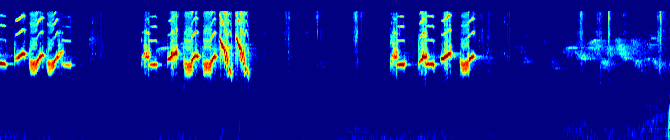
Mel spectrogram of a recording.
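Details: Song of a Double-collared seedeater, one of a pair on the street: three bursts of rapid, high chirped notes, each burst about a second long with twisting downslurs, separated by quiet gaps.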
